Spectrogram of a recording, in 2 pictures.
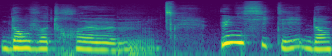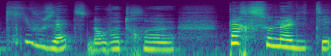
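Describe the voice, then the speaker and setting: A woman speaks in a fairly high pitch. Her pitch swings very widely. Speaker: tarot card reader. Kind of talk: intuitive card reading guidance. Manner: hesitant, many fillers.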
